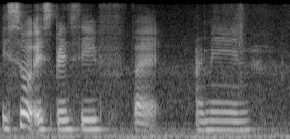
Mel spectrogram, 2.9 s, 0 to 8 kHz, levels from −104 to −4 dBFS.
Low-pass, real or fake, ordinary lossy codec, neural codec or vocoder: 7.2 kHz; real; none; none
